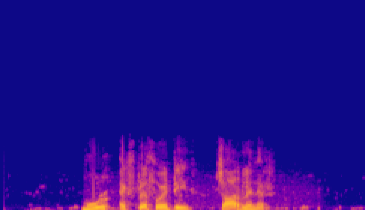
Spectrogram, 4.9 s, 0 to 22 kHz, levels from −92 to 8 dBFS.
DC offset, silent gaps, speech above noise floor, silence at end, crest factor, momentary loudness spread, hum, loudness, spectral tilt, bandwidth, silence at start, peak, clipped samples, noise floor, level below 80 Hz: under 0.1%; none; 44 dB; 0.85 s; 14 dB; 9 LU; none; -14 LUFS; -9 dB/octave; 6.8 kHz; 1.1 s; -2 dBFS; under 0.1%; -57 dBFS; -46 dBFS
